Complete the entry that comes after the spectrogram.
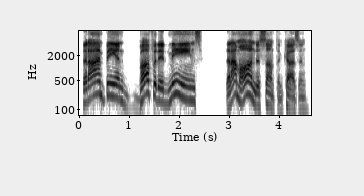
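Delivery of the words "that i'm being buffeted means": very slow, careful words; slowly. Shown as a demonstration. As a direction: spell out buffeted slowly so the tongue doesn't twist. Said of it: "I have to say that slowly".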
